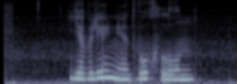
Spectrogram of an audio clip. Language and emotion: Russian, neutral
